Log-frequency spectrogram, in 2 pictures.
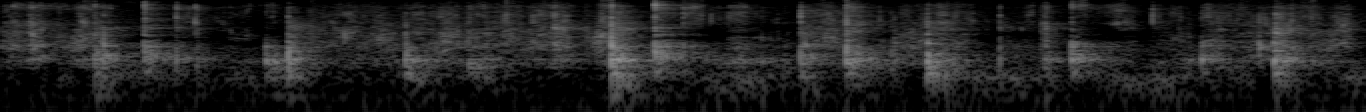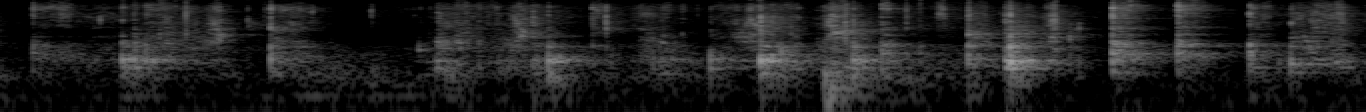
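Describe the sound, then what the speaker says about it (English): Yogurt, lemon juice and spices stirred together in a pot for a chicken wing marinade, giving soft, repeated wet scraping and clinking close by, with no talking. "Mix it all together, all the spices with yogurt and lemon juice."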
